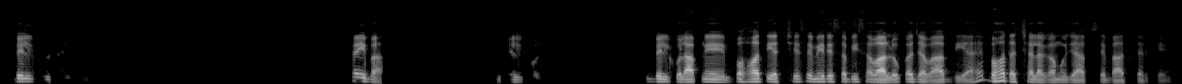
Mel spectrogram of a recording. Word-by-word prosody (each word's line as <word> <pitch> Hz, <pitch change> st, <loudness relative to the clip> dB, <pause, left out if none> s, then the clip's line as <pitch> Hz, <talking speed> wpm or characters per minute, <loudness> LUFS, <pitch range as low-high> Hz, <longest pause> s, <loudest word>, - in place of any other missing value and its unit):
बिल्कुल, 135 Hz, -4 st, -2 dB
बिल्कु -, -, -35 dB, 2.8 s
सही -, -, +3 dB
बा -, -, -3 dB, 1.2 s
बिल्कुल। 110 Hz, -1 st, -14 dB, 1.1 s
बिल्कुल, 120 Hz, -2 st, -1 dB
आपने 120 Hz, +1 st, +4 dB
बहुत 130 Hz, +2 st, +3 dB
ही 135 Hz, -, +4 dB
अच्छे 130 Hz, +3 st, -1 dB
से 135 Hz, +3 st, -3 dB
मेरे 130 Hz, 0 st, +1 dB
सभी 125 Hz, -1 st, -4 dB
सवालों 110 Hz, -3 st, +5 dB
का 120 Hz, +2 st, -1 dB
जवाब 105 Hz, -1 st, 0 dB
दिया 105 Hz, -1 st, -6 dB
है, -, -, -7 dB
बहुत 170 Hz, -3 st, +2 dB
अच्छा 120 Hz, -, -1 dB
लगा 105 Hz, -1 st, -2 dB
मुझे 110 Hz, 0 st, -6 dB
आपसे 110 Hz, -, -13 dB
बात 95 Hz, -3 st, -6 dB
करके। 95 Hz, 0 st, -18 dB
115 Hz, 125 wpm, -27 LUFS, 105-130 Hz, 2.8 s, सवालों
